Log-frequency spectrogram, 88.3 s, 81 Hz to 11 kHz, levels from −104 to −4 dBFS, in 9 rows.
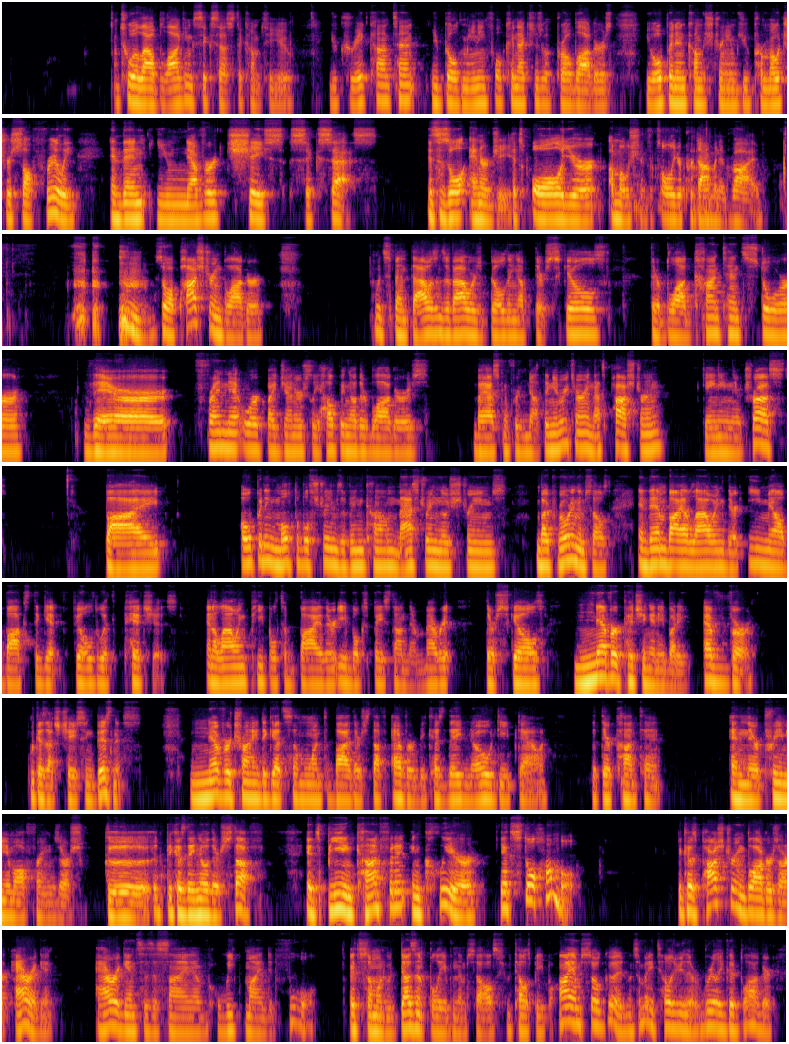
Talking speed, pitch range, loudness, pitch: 135 wpm, 125-145 Hz, -22 LUFS, 130 Hz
